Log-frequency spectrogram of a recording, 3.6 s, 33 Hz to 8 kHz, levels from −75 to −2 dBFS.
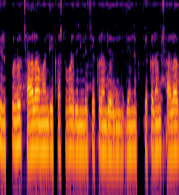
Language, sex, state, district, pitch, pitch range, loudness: Telugu, male, Andhra Pradesh, Anantapur, 120 Hz, 115-125 Hz, -18 LUFS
